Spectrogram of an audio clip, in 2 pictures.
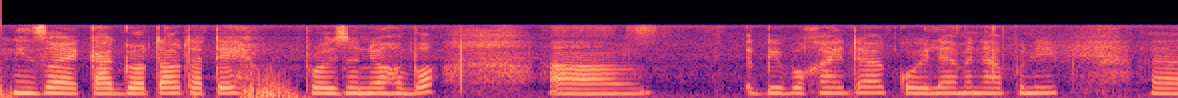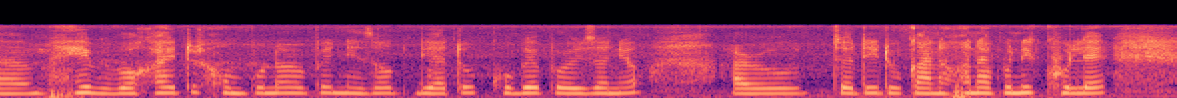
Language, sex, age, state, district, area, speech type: Assamese, female, 18-30, Assam, Charaideo, rural, spontaneous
